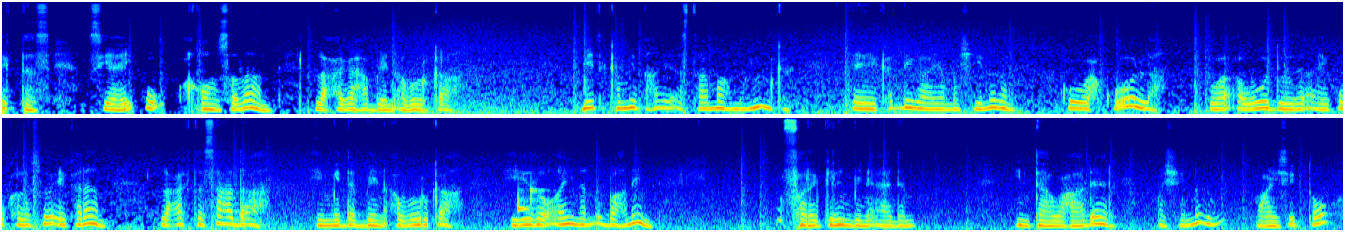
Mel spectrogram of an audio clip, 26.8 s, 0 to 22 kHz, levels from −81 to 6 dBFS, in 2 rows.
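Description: From the start until 15.41 s, just before "saxda ah", the background sinks to near silence flecked with twinkling specks. This is overdone noise removal: a noise reducer set too strong cuts individual frequency bands near its noise estimate, and the quieter parts of the speech vanish along with the room noise, which sits about 21 dB below the speech.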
